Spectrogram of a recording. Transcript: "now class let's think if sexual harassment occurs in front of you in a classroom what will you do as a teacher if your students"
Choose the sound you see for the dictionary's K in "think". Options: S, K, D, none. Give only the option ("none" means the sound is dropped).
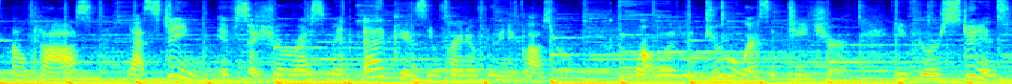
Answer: none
